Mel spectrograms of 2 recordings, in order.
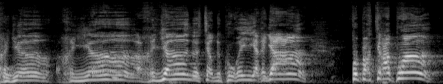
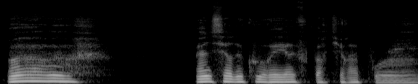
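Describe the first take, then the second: First: It sounds angry and loud. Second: It sounds thoughtful and hesitant.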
